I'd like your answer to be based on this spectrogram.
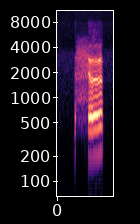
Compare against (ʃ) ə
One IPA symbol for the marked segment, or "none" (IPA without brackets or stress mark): s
